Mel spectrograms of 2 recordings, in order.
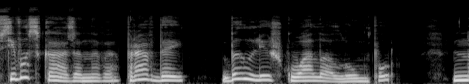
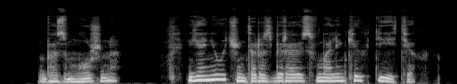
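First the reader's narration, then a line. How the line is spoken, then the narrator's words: Sighing. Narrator (Russian): вздохнула Дарлинг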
